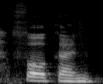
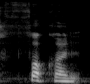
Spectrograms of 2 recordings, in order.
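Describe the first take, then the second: First: Fokon said a bit louder, FOH-kən, a short fall; dialect Fokon. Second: Fokon said slowly, FOH-kon, two drawn-out syllables; dialect Fokon. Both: Shown as a demonstration. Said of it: "folks as Fokon".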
